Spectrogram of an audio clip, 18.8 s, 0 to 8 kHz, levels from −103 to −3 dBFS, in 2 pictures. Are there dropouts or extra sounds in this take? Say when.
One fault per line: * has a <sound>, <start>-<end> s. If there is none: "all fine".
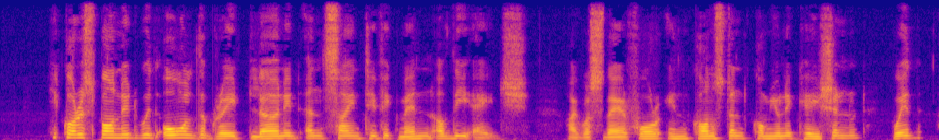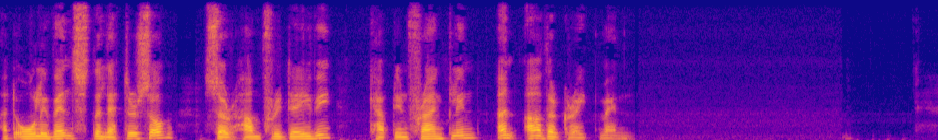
all fine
